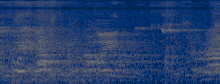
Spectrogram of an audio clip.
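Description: A basketball bouncing on a wooden sports-hall court during play, faint under distant players' and spectators' voices.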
